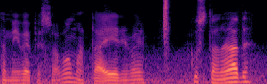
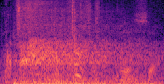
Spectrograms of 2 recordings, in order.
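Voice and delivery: drawn-out unvoiced whisper; slow whisper; 5 semitones lower, 5 dB louder, much slower than usual. Real, not acted. Gamer lining up a sneaky shot, slow whisper. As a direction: breathe it while aiming.

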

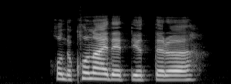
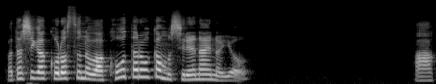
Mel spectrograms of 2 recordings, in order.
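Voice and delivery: ordinary talk, nothing marked

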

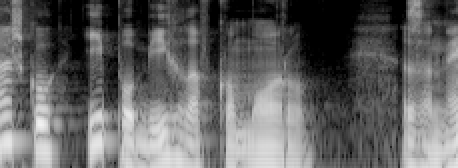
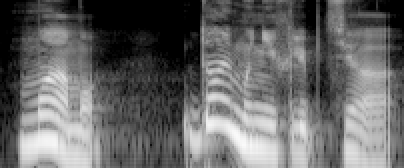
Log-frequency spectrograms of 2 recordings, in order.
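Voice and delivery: put-on high child's voice asking; boy asking mother for bread; pleading boy; 9 semitones higher, 4 dB louder than usual. A narrator's reading. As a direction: ask like a hungry little boy. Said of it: "раптом попросив Сашко".

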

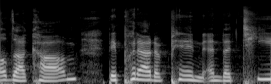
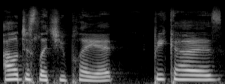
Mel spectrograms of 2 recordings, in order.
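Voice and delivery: ordinary delivery

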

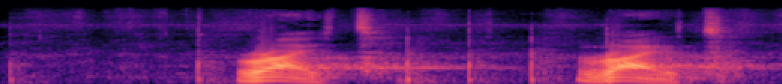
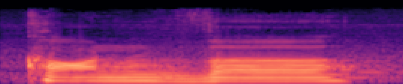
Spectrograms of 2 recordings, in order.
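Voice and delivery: "conversation" drawn out very slowly; syllable by syllable; much slower than usual. Shown as a demonstration. Teacher showing students the word's sounds, syllable by syllable.

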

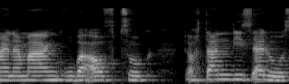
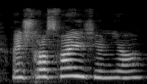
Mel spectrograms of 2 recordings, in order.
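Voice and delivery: high, louder playful grin; grinning; 8 semitones higher, 4 dB louder than usual. A narrator's reading. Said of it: "grinste Jack".

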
